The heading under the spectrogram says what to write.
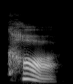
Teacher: the R-dropping style that says ka instead of car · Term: non-rhotic English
